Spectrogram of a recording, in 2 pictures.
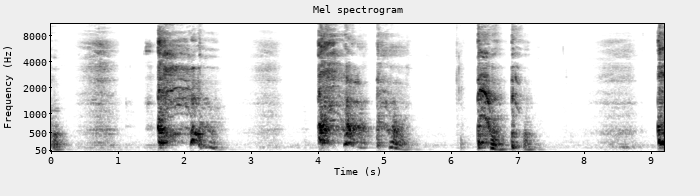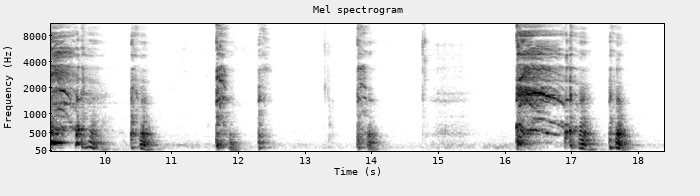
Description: My throat infection has given me a dry, slightly painful cough.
